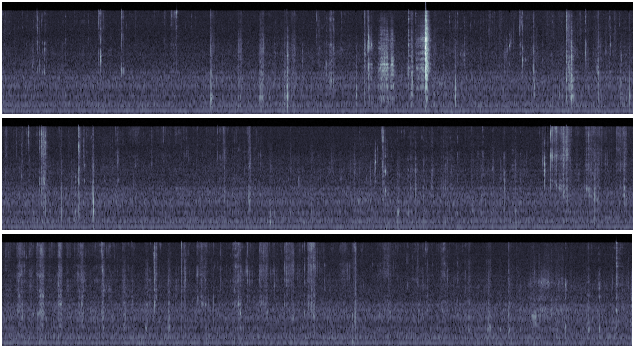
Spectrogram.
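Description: Close-miked chewing of a crunchy mouthful of lettuce salad: scattered sharp crunches and small wet mouth clicks, thickest in the first few seconds and again about two-thirds of the way through.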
